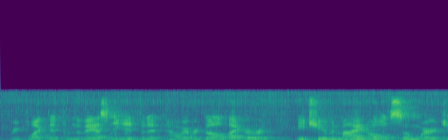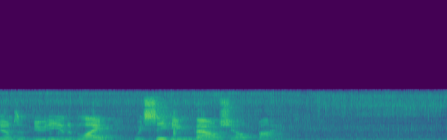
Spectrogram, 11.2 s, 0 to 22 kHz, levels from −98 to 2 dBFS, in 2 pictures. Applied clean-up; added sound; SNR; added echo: none; Sink (filling or washing) / Water tap, faucet; 14 dB; reverberation time 0.8 s.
